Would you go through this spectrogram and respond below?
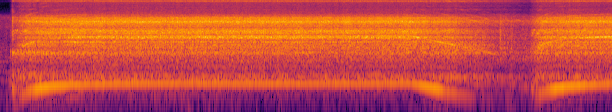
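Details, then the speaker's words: Blender that only ran briefly before cutting out, after repair of its faulty module, on its slowest setting: spins up to a steady even hum, winds down and restarts cleanly; normal running. "Ya sudah nyala ya ini yang nyalanya betul-betul sekarang Coba kita ganti yang disini Oke sekarang kita coba puter yang paling pelan di sini ya"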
